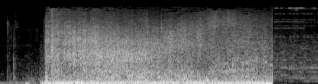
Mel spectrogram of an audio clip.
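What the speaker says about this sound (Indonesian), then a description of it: "klona Alice memegang granat di kedua tangannya yang menyebabkan 2 ledakan" A thunderous, sustained explosion blast from grenades detonating in a zombie action film, loud and close, roaring for about two seconds before cutting off abruptly.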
